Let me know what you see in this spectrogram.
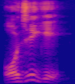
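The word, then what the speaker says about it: お辞儀: 그래서 발음이 오지기, 오지기.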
